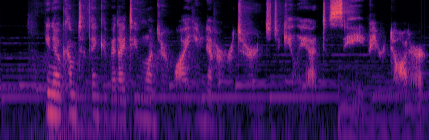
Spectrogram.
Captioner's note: voiceover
